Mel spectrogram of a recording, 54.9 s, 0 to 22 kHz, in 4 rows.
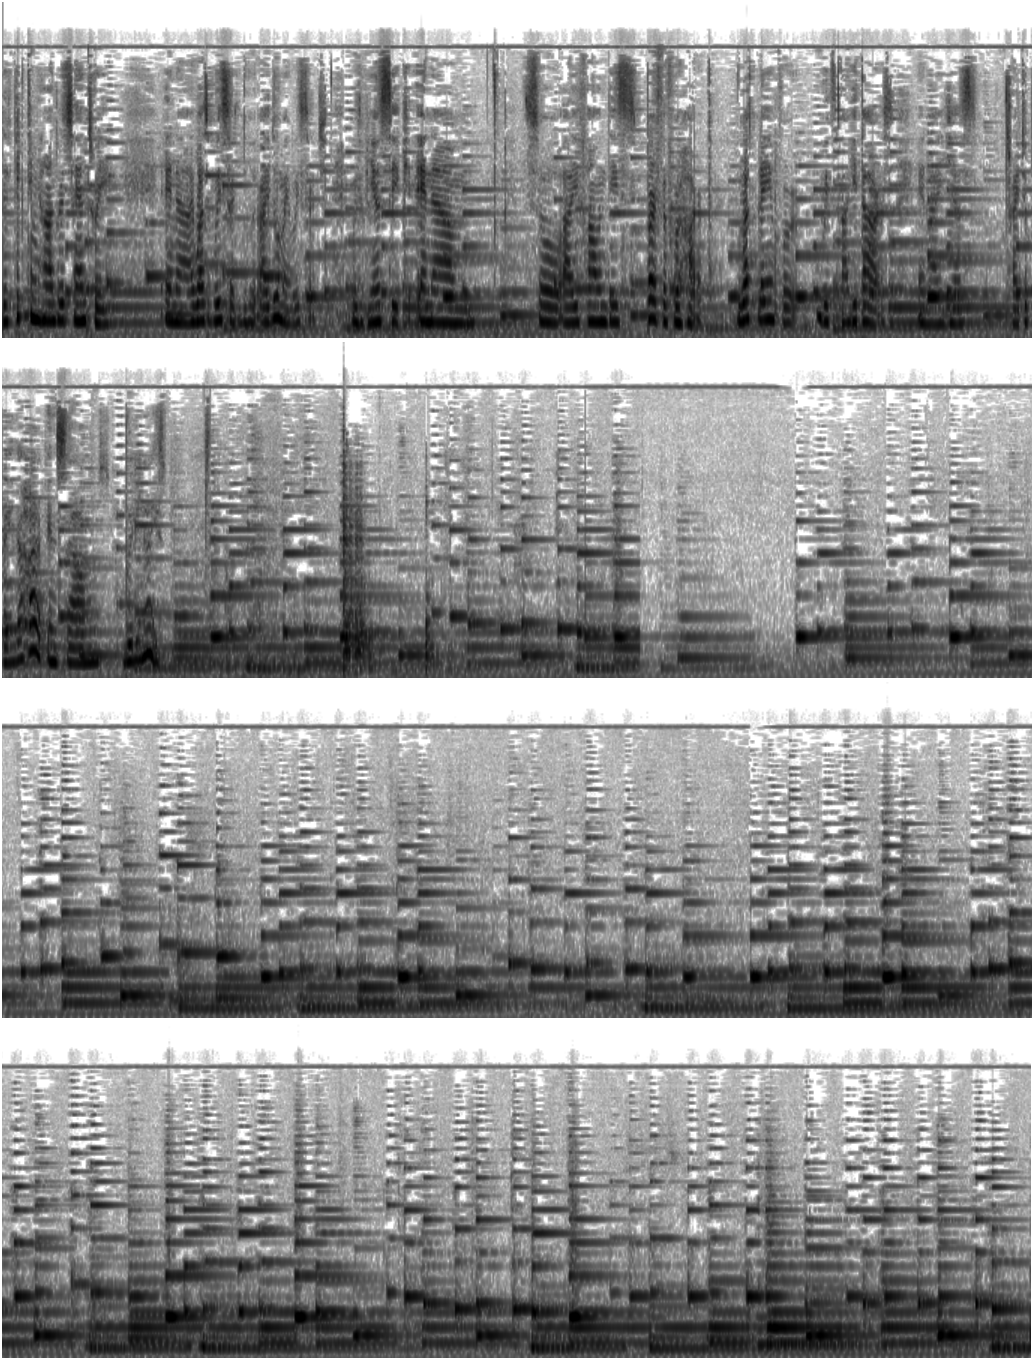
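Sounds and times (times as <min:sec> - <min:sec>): harp plucked notes: 0:00.0 - 0:54.9.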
